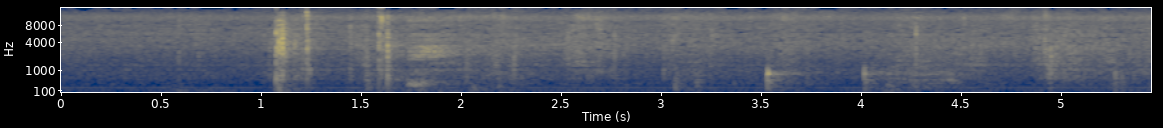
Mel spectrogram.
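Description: Goat lung pieces and masala sizzling as they dry-fry in oil in a pan, with no water left. A spatula stirs them, knocking sharply against the pan a few times.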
